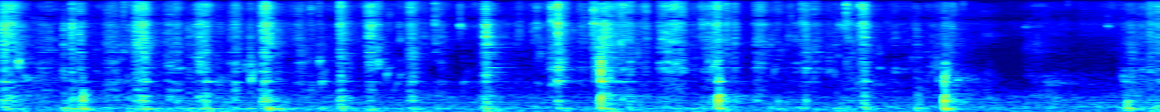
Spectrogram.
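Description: Wooden spatula stirring beef broth and scraping the bottom of a stainless steel Instant Pot inner pot, loosening the browned bits: deglazing. It makes a run of irregular scrapes and clicks that eases off near the end.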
